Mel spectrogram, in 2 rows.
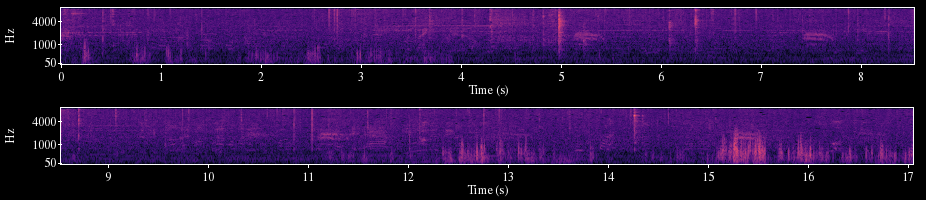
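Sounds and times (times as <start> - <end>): food sizzling on a griddle: 0.0 - 17.0.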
